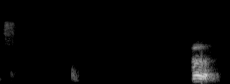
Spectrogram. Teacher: Stop is the manner. The location is bilabial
